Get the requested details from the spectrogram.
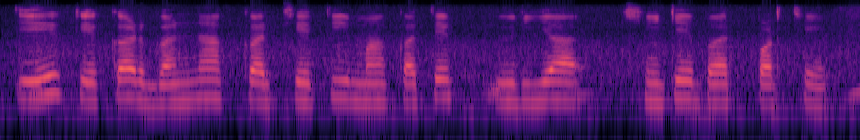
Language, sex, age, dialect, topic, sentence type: Chhattisgarhi, female, 18-24, Northern/Bhandar, agriculture, question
